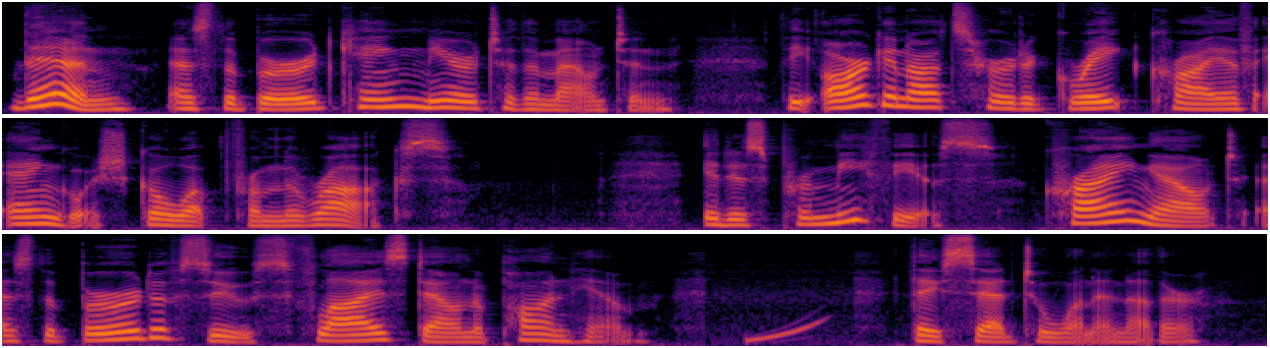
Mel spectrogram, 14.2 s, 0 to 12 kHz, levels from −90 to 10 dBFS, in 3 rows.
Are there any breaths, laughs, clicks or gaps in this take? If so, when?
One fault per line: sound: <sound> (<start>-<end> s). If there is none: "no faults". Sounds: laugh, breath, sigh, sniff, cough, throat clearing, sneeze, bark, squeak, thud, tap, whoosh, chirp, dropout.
sound: chirp (12.3-12.6 s)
